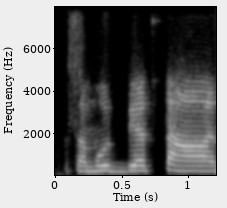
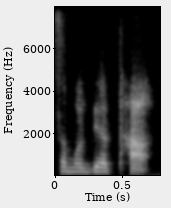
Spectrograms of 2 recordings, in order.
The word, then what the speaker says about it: समुद्यता: Samudyata, not Samudyatha.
